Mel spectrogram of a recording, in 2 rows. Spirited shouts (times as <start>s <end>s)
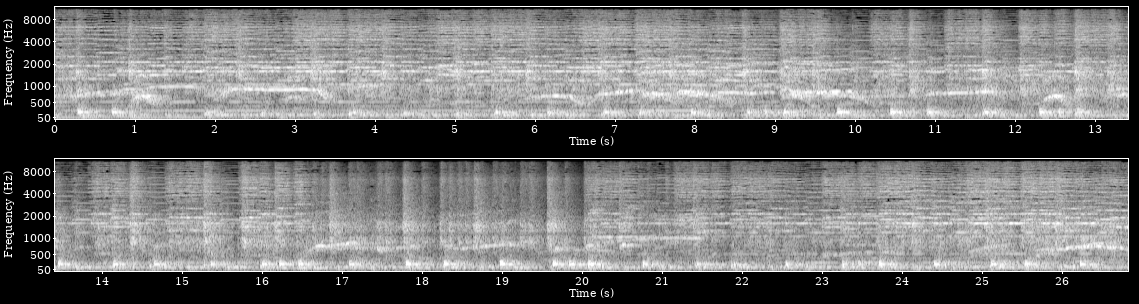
0.0s 13.6s, 16.4s 21.5s, 24.6s 26.8s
